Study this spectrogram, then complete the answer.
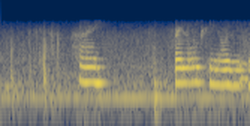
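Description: A young girl speaks close by, softly and playfully.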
